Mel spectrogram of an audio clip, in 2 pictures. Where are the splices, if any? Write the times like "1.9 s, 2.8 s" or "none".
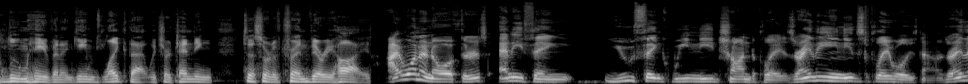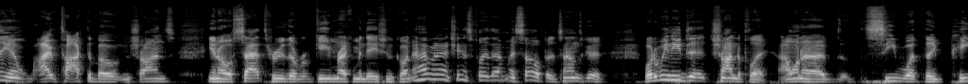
3.7 s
